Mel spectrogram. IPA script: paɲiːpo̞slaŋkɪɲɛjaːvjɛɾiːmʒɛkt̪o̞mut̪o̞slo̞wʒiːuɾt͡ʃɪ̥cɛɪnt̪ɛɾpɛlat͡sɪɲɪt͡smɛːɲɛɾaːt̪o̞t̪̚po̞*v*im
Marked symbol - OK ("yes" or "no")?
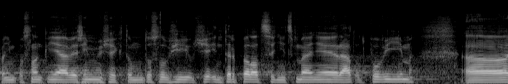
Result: yes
